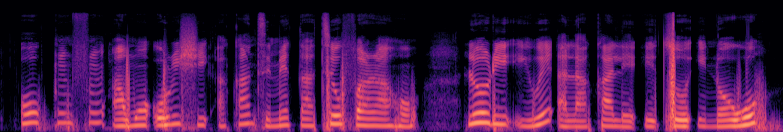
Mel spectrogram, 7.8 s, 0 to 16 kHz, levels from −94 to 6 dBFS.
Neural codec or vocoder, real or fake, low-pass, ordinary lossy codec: none; real; 10.8 kHz; none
